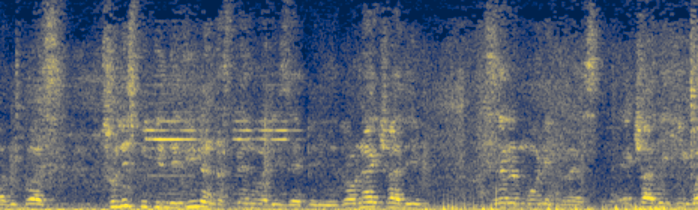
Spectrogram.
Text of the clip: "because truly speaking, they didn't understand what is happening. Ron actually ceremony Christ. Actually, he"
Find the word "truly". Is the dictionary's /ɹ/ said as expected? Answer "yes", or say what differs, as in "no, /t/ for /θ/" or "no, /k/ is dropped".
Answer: no, /ɹ/ is dropped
